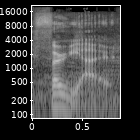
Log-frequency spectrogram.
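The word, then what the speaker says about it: Føroyar: We're not Danish, it's under Denmark, but you say it in Faroese, say Førjar.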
